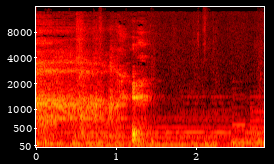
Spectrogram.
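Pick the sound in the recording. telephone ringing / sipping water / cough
cough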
